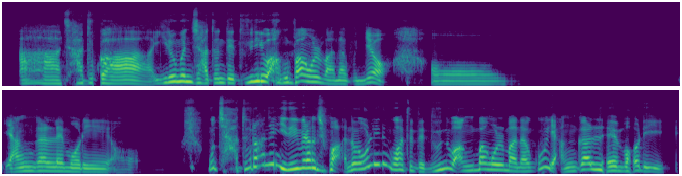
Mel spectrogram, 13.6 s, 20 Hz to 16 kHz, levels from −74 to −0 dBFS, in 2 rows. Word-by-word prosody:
아 150 - -3
자두가 160 -6 +1
이름은 235 +8 +4
자두인데 185 -2 -1
눈이 250 +5 +5
왕방울만 205 - +2
하군요. 140 0 -2 0.4
어. 135 0 -8 1.9
양 180 +3 -1
갈래 180 -1 0
머리 150 -4 -2
어. 120 -1 -19 0.7
어 295 - -4
자두라는 370 - -2
이름이랑 290 +4 +6
좀 205 - +2
안 - - -6
어울리는 390 - 0
거 - - +3
같은데 195 -9 -2
눈 215 - -2
왕방울만하고 220 - 0
양 170 +2 -3
갈래 235 -5 +2
머리 175 -5 -3
185 Hz, 255 characters per minute, -21 LUFS, 155-240 Hz, 1.9 s, 이름이랑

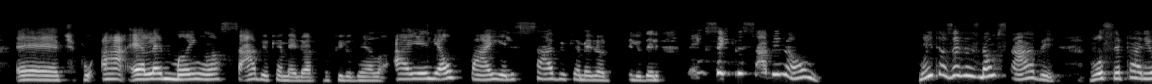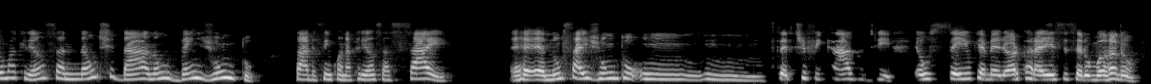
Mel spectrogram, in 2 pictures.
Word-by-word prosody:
é 205 -1 +1
tipo: 200 +1 -9
"Ah, 245 +1 -1
ela 235 +3 +6
é 255 - +3
mãe, 240 -2 +4
ela 240 -1 0
sabe 235 -1 -4
o - - -10
que 210 - -9
é - - -3
melhor 175 -2 -3
para 185 +1 -15
o - - -21
filho 185 -3 -6
dela. 180 -1 -5
Aí 245 +1 -1
ele 260 0 +3
é 245 - +4
o 305 +3 0
pai, 225 -2 -1
ele 230 -1 -1
sabe 245 0 -6
o - - -15
que 240 - -9
é - - -3
melhor 200 -2 -2
para 180 - -18
o - - -84
filho 190 -1 -3
dele". 195 0 -2 0.3
Nem - - -13
sempre - - +1
sabe - - -2
não, 315 -4 0 1.0
muitas 420 0 +2
vezes 405 -1 +2
não 385 +5 +3
sabe. 245 - -4 0.3
Você 265 +6 0
pariu 275 -1 0
uma 295 +1 0
criança 280 +2 -1
não 245 +4 +1
te 360 +1 -7
dá 250 -2 0
não 270 +4 +2
vem 250 +10 +3
junto, 290 +6 +3 0.4
sabe, 225 -3 0
assim, 230 +4 -2
quando 220 -2 -1
a - - -4
criança 220 0 -1
sai, 215 -3 0 0.6
eh, 210 +1 +5
não 230 +5 +3
sai 275 0 +3
junto 275 +3 +1
um 225 -6 -3
um - - -20
certificado 255 - -2
de: 235 - -7 0.2
"Eu 230 +2 +2
sei 255 0 +2
o - - -2
que 275 - +2
é - - +2
melhor 225 0 +2
para 250 -6 +3
esse 225 +3 +4
ser 235 -3 +2
humano." 210 -4 +3
240 Hz, 190 wpm, -19 LUFS, 210-270 Hz, 1.0 s, ela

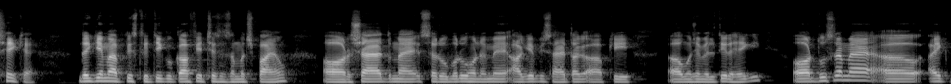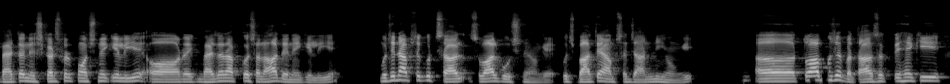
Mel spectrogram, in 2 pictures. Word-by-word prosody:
ठीक - - +3
है। - - -5 0.4
देखिए, 145 +2 +6
मैं 150 -1 +7
आपकी 140 +1 +1
स्थिति 135 0 0
को 135 -1 -5
काफ़ी 130 +2 +4
अच्छे 135 0 -3
से 125 -1 -6
समझ 125 0 -4
पाया 115 -1 +3
हूँ 145 +4 -6 0.4
और 115 0 +4
शायद 130 +1 +5
मैं 125 0 +3
इससे 130 +1 -3
रूबरू 130 +1 -1
होने 130 -2 -2
में 130 0 0
आगे 125 +2 0
भी 135 0 -9
सहायता 120 -1 -2 0.2
आपकी 115 +1 -3 0.4
अ, 120 - +1
मुझे 125 +1 -3
मिलती 120 +3 -2
रहेगी। 130 +8 -3 0.4
और 135 0 +4
दूसरा 170 +7 0
मैं 190 -2 +3
अ, 130 -3 -1
एक 135 0 +1
बेहतर 120 +6 +1
निष्कर्ष 140 -1 -1
पर 165 - -3
पहुँचने 155 +1 -2
के 155 0 -1
लिए 155 +3 -1 0.2
और 120 0 0
एक 120 0 -5
बेहतर 125 +6 +1
आपको 155 +1 0
सलाह 135 0 +1
देने 115 -7 -4
के 105 - -6
लिए 105 +4 -9 0.4
मुझे 150 +6 +1
ना 200 - +5
आपसे 195 0 +2
कुछ 195 0 -5
सवाल 130 +1 +4
सवाल 135 +2 +3
पूछने 120 -3 -7
होंगे, 100 0 -12
कुछ 130 -1 -8
बातें 120 0 +3
आपसे 125 -1 -2
जाननी 120 +2 -5
होंगी। 105 +1 -11
अ, - - -17 0.6
तो 140 +3 +3
आप 200 0 +6
मुझे 205 +1 +1
बता 125 -9 +1
सकते 150 +1 -5
हैं 165 +1 -1
कि 170 +1 0
130 Hz, 215 wpm, -23 LUFS, 120-150 Hz, 0.6 s, मैं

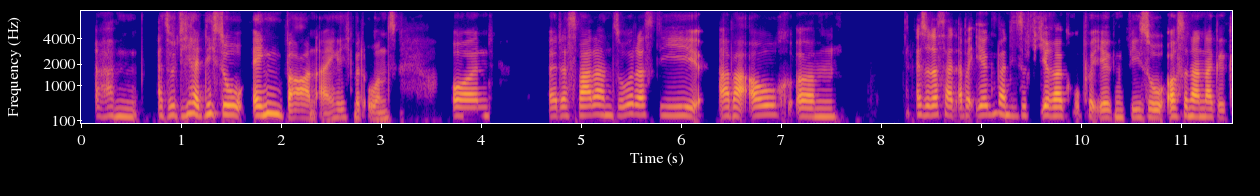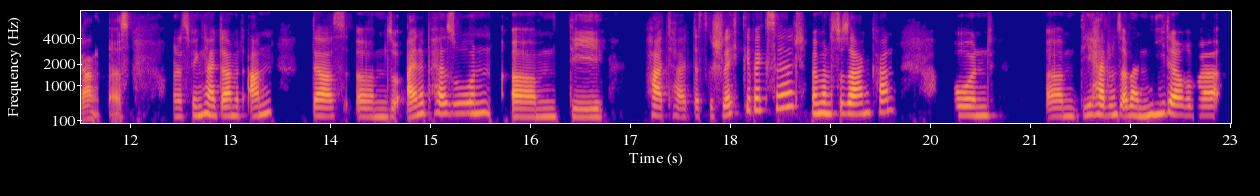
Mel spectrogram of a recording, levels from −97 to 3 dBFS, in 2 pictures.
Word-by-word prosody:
ähm, 175 -2 -8 0.2
also, 190 +2 -4
die 195 +4 -5
halt 205 -2 +4
nicht 225 0 -1
so 210 -1 +3
eng 210 +3 +3
waren 150 0 +2
eigentlich 155 +1 -5
mit 150 - -7
uns. 130 +2 -6 0.5
Und, 185 0 +1 0.5
äh, 180 +1 -3
das 190 +1 -5
war 195 0 +7
dann 210 -1 +2
so, 195 +4 -4
dass 205 -1 0
die 190 -1 -4 0.2
aber 185 0 +3
auch, 205 +2 0
ähm 170 0 0 0.8
also, 205 -1 -1
dass 205 +1 +3
halt 190 -2 +1
aber 175 - -2
irgendwann 205 +1 0
diese 195 0 -9
Vierergruppe 185 -1 +1
irgendwie 155 +1 -4
so 155 -1 -1
auseinandergegangen 170 -6 +2 0.2
ist. - - -4 0.4
Und - - -8
das 175 0 -8
fing 195 +3 -3
halt 195 -1 +2
damit 190 +1 +2
an, 225 +7 +2 0.4
dass, 175 -1 +2
ähm, 170 -1 -3
so 165 - -5
eine 230 - +5
Person, 235 +1 -1 0.2
ähm, 170 0 +3 0.2
die 165 0 -4 0.4
hat 195 -1 +3
halt 170 0 -6
das 180 - -8
Geschlecht 190 +5 -1
gewechselt, 305 +5 +1
wenn 230 - +3
man 240 -1 +4
das 230 - -7
so - - -3
sagen 230 +1 +6
kann, 265 +3 -1 0.6
und, 190 -1 -1 0.5
ähm, 175 0 -2
die 200 +3 -6
hat 205 -2 +5
uns 210 - -5
aber 190 +1 +4
nie 210 +5 -1
darüber 195 -4 +4
190 Hz, 170 wpm, -25 LUFS, 175-210 Hz, 0.8 s, war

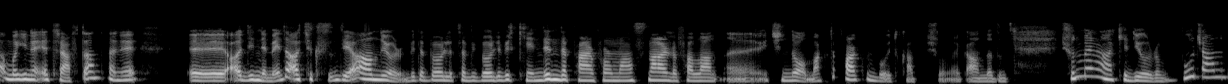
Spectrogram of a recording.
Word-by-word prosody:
ama 230 -3 +4
yine 230 -2 +5
etraftan, 250 +5 -1
hani, 205 0 0 0.5
eee, 170 -1 +5
a 205 -2 +2
dinlemeye 185 -2 +3
de - - +3
açıksın 220 -4 0
diye 195 - +3
anlıyorum. 215 - +4
Bir 180 - -7
de, 190 -3 -5
böyle, 190 -3 -1
tabii, 175 -2 -5
böyle, 180 +1 0
bir 220 - -2
kendin 195 +6 +5
de 215 - +3
performanslarla 180 0 0
falan, 165 +1 -3
ııı, 255 +1 -8
içinde 185 -3 -5
olmak 165 - -5
da - - -12
farklı 215 -2 0
bir 175 - -7
boyut - - -8
katmış - - -15
olarak - - -14
anladım. 140 0 -7 0.5
Şunu 275 +6 -1
merak 270 - -1
ediyorum, 175 -1 -3
bu 340 +5 -1
canlı 335 -1 -5
190 Hz, 175 wpm, -23 LUFS, 175-230 Hz, 0.5 s, yine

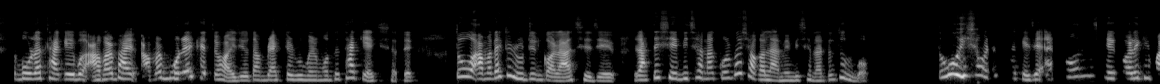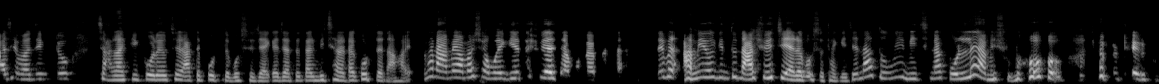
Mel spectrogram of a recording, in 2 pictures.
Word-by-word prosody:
এব 240 - -10
ওরা 260 +1 +3
থাকে 245 -1 +3
এবং 240 - 0
আমার 240 +3 +4
ভাই, 255 -1 +7 0.2
আমার 275 +8 -2
বোনের 295 +4 +3
ক্ষেত্রে 270 -5 -3
হয় 160 - +2
যেহেতু 190 +2 -4
আমরা 200 0 0
একটা 215 +3 -5
রুম 215 -1 -3
এর 200 - -6
মধ্যে 205 +4 -7
থাকি 300 0 +2
একসাথে। - - -10 0.5
তো - - -1 0.2
আমাদের 265 +4 +2
একটা 395 +1 -1
রুটিন 250 -2 -4
করা 170 -2 +2
আছে 200 - -8
যে 170 - -2 0.4
রাতে 205 +8 +2
সে 295 - 0
বিছানা 270 0 -3
করবে 295 +11 -3
সকালে 215 -2 +1
আমি 180 - -6
বিছানাটা 190 0 -8
তুলব। 315 - -5 0.8
তো 325 - -5
ওই 395 - +12
সময়টা 405 -2 -5
থাকে 260 -5 -6
যে - - +2
এখন 350 +1 -7 0.2
সে 280 - -2
করে 270 +1 +2
কি 295 - -6
মাঝে, 255 +4 0
মাঝে, 235 +1 -5
একটু 250 +1 -9 0.4
চালাকি 210 -2 -2
করে 220 -1 +2
হচ্ছে 210 +2 -4
রাতে 195 +2 -4
পড়তে 210 -3 -6
বসে 175 +1 -8
জায়গা। 165 +3 -3
যাতে 175 +1 -5
তার 185 - -2
বিছানাটা 195 -2 -3
করতে 220 -7 -2
না - - -2
হয়। 150 - -9
এখন 365 0 -4
আমি 315 +2 -1
আমার 320 +4 -1
সময় 275 -1 0
গিয়ে 285 +1 +2
তো - - -11
শুয়ে 300 -3 +9
যাবো 215 0 -1
ব্যাপারটা। 205 - -4 0.3
তো - - -14
এবার 345 -1 +1
আমিও 320 +6 +2
কিন্তু 310 +3 -6
না - - +12
শুয়ে 310 +1 +2
চেয়ারে 210 -7 +6
বসে 190 -5 -7
থাকি 165 -2 -9
যে, - - -3
না 350 - +6
তুমি 285 +3 -10
বিছানা 275 +3 -4
করলে 260 +9 +2
আমি 235 - -2
শুবো 255 - -5 0.8
ব্যাপারটা 330 -9 -5
এরকম 230 -5 -7
250 Hz, 220 wpm, -24 LUFS, 205-295 Hz, 0.8 s, ওই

